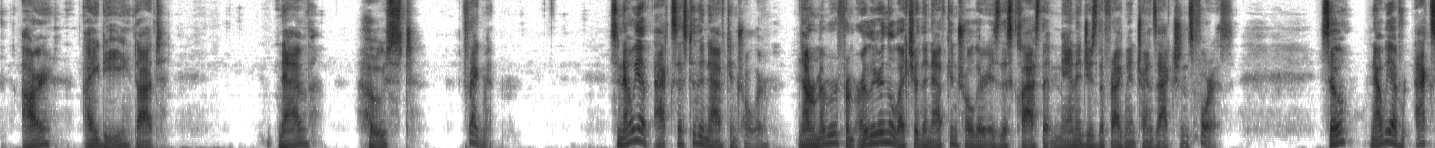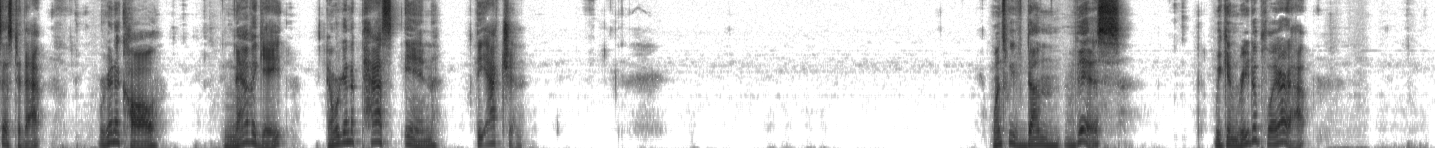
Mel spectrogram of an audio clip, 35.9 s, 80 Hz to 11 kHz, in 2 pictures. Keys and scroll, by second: 5.9 Return, 23.3 Escape, 32.8 ctrl+r.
